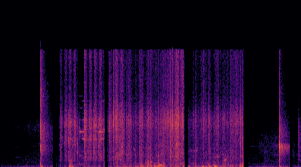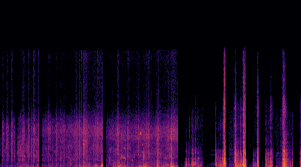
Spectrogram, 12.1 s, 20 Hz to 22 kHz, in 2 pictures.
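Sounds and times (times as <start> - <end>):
plastic rustling: 1.2 - 4.9.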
